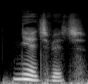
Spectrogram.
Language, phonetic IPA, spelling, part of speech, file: Polish, [ˈɲɛ̇d͡ʑvʲjɛ̇t͡ɕ], niedźwiedź, noun, Pl-niedźwiedź.ogg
